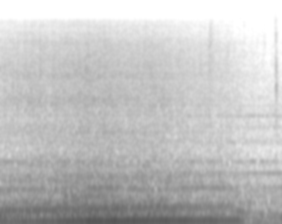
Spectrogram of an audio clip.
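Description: A motorcycle engine drones steadily behind a car driving along Lierstranda, its low humming tone holding for a couple of seconds before easing off and quieting near the end. No voices.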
